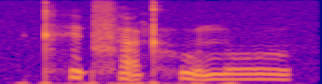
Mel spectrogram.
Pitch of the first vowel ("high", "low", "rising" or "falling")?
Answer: high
